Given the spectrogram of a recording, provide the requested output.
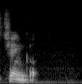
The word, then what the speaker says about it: Django: no, remember the D is silent. Yes, Django.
